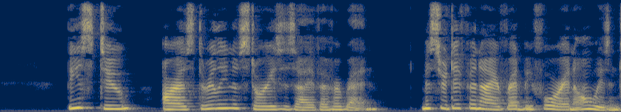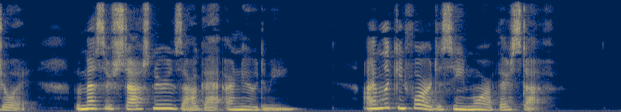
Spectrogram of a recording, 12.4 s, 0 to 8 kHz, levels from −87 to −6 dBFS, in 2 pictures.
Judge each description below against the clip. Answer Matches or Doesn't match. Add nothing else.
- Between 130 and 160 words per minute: Doesn't match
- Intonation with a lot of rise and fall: Doesn't match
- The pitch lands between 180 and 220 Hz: Doesn't match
